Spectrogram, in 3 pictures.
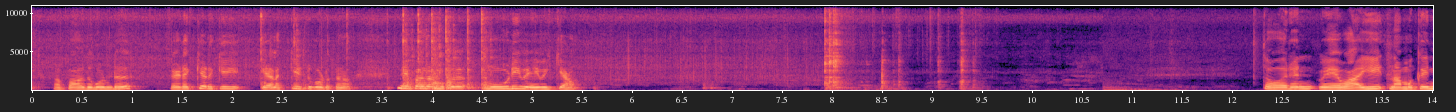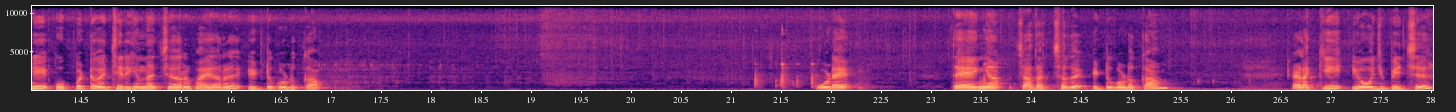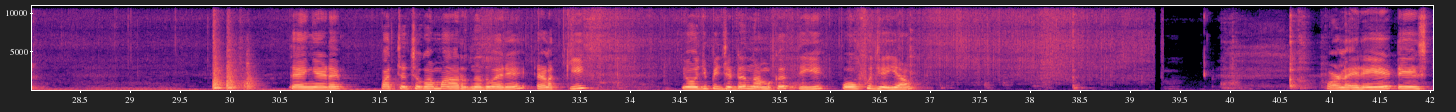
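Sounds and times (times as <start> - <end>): food sizzling in a pan: 0.0 - 39.4.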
